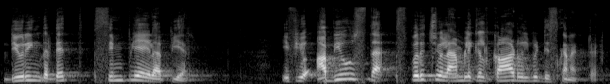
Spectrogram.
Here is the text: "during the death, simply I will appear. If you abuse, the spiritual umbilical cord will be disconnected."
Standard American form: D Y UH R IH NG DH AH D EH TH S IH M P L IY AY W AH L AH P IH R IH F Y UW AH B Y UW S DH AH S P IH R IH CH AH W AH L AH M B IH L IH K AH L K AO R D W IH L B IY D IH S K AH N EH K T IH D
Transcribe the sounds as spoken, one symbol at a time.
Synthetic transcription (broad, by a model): D Y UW R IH NG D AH D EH T S IH M P L IY AY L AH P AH AH R IH F Y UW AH B Y UW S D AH S P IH R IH CH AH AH L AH M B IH L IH K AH L K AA R D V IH L B IY D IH S K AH N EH K T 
